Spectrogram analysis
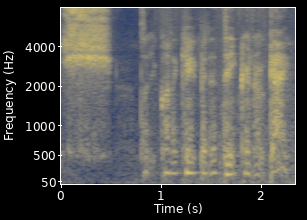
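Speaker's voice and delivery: soft unvoiced secret whisper. Real, not acted. Child swearing viewers to secrecy, a hushed whisper. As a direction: hush and share a secret. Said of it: "That's our secret".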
